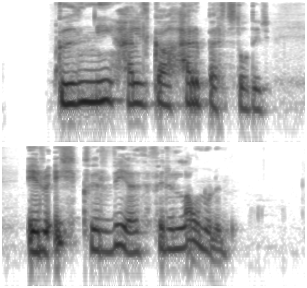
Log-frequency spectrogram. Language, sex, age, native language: Icelandic, male, 12, Icelandic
